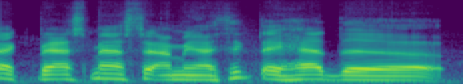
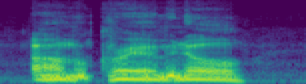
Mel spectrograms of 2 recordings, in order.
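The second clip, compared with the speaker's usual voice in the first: put-on aggressive character voice; 5 dB louder than usual. Comparing two Batman voices, first the aggressive one: Unlimited Batman voice. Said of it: "Unlimited sounds like this".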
